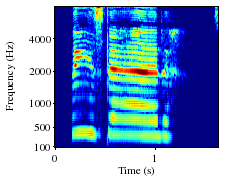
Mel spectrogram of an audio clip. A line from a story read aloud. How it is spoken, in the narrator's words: Sammy pleads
